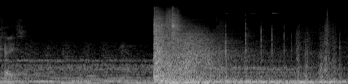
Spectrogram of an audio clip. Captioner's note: gun fires; body clunks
